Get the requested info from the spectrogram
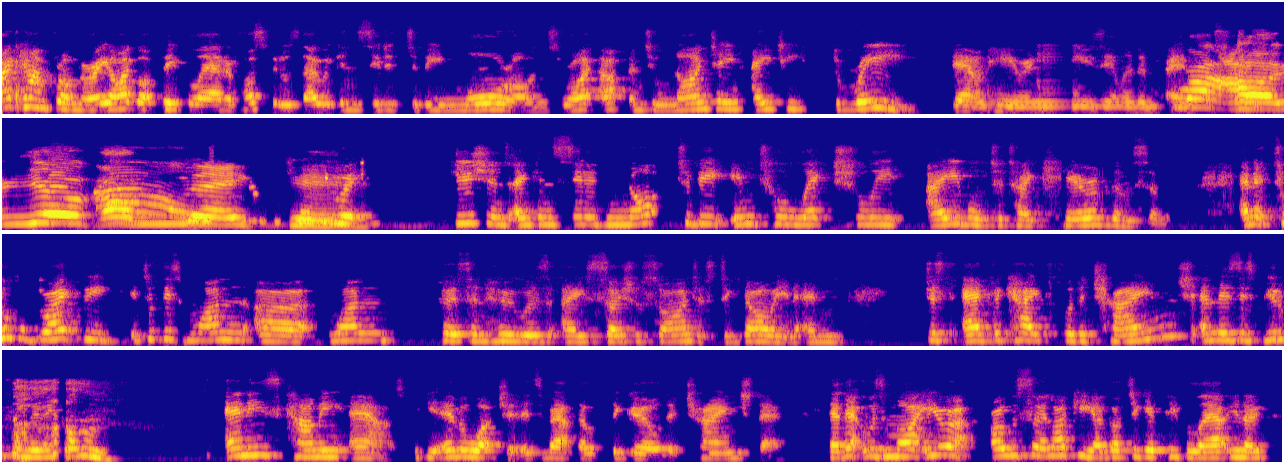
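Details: Adult woman speaking; typical speech.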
